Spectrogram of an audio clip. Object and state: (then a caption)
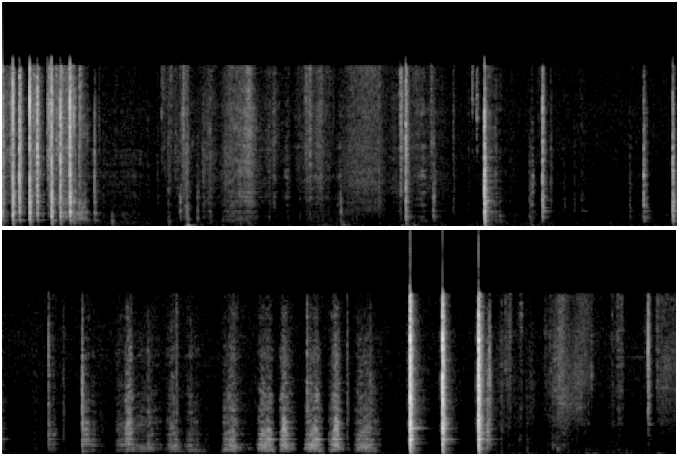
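Metal soap tin. Long nails rub and tap the sides and labeled back of a small, hollow, rectangular black-and-gold printed metal tin of Chinese sandalwood soap with a soap bar inside. Quick, bright metallic clicks with very little ring mix with soft scratchy rubbing, and a faster run of taps opens the clip before sharper taps near the end.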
